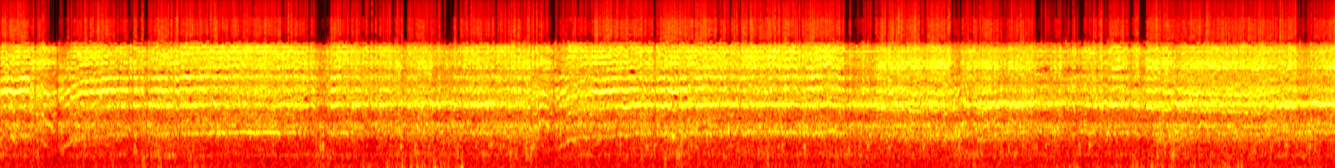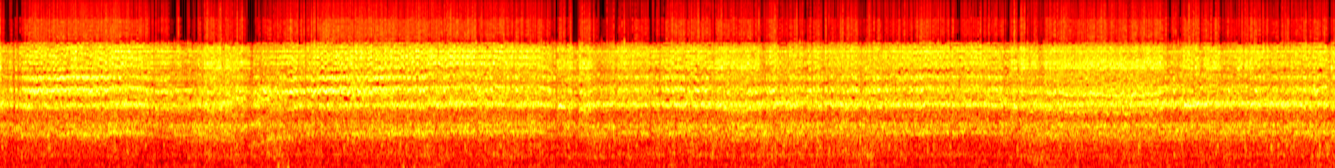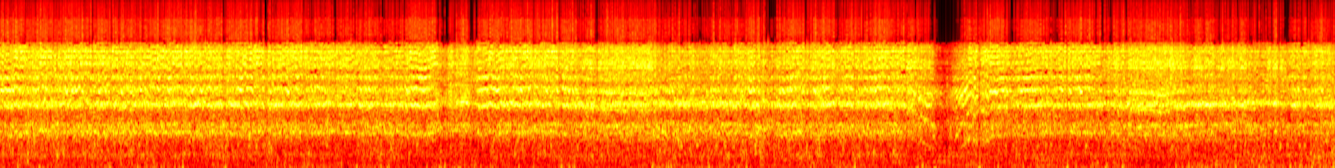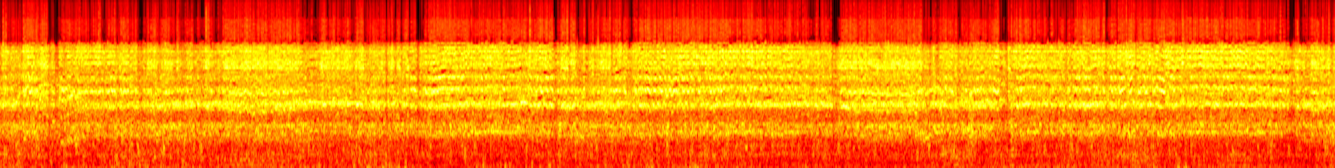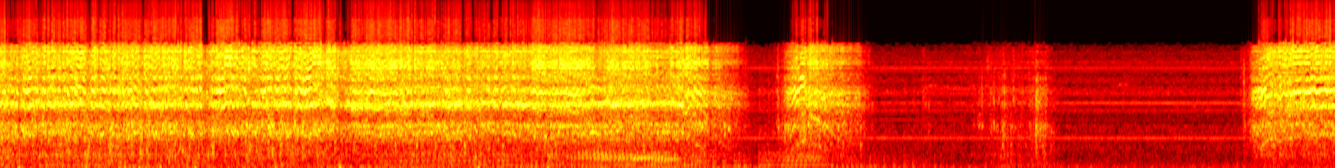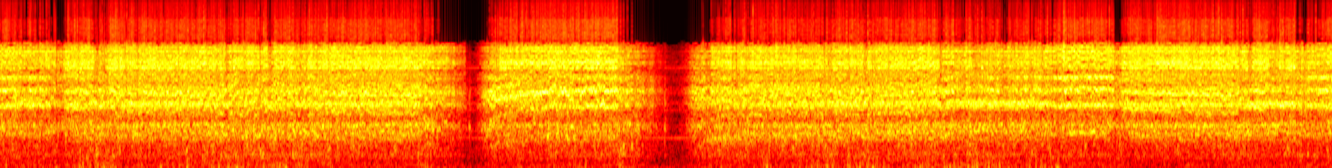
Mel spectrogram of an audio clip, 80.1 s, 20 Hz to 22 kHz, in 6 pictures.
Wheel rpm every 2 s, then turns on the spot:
180, 230, 200, 220, 220, 220, 220, 210, 210, 230, 220, 230, 220, 230, 230, 230, 220, 210, 180, 230, 210, 220, 230, 220, 220, 230, 230, 230, 230, 220, 70, 10, 10, 190, 210, 150, 130, 200, 230, 220.
70-74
